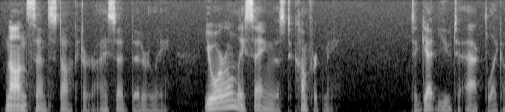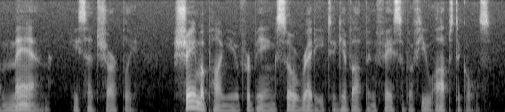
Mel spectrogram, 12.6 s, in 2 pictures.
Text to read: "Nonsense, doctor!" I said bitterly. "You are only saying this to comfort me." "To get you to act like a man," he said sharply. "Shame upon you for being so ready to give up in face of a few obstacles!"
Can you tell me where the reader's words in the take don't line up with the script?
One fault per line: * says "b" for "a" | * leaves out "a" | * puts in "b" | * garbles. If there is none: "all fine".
all fine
